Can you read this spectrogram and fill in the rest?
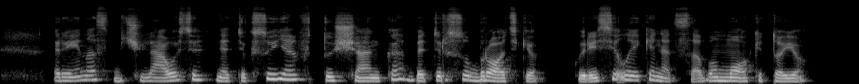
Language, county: Lithuanian, Kaunas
